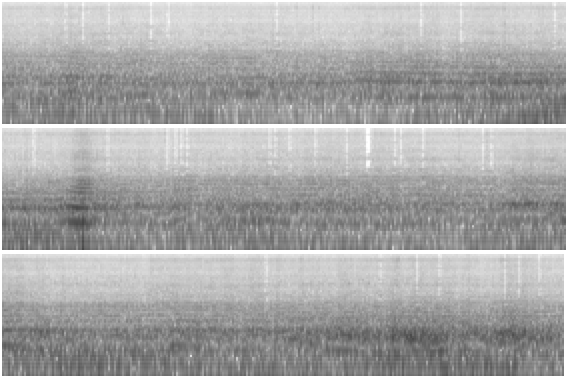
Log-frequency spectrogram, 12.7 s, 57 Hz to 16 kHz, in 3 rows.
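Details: Many honey bees humming around their hives in March 2015 during beekeeping work; a thick, unbroken drone that grows slightly louder toward the end, with a single sharp knock near the five-second mark.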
